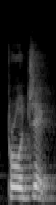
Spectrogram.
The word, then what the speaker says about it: project: बट इसका जो correct pronunciation है नाउन के केस में वो है फर्स्ट सिलेबल को स्ट्रेस करना। They working on द प्रोजेक्ट together.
